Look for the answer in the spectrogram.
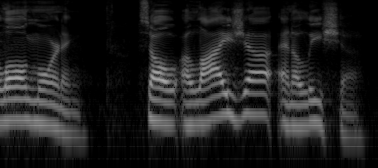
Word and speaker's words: Elisha: So Elisha the prophet's name is in Hebrew is pronounced Elisha.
